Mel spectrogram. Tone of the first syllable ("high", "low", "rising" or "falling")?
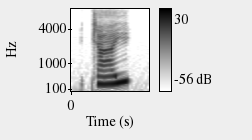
rising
